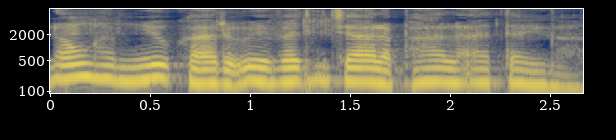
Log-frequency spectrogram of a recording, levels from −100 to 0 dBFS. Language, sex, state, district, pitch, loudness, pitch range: Wancho, female, Arunachal Pradesh, Longding, 170 Hz, -14 LUFS, 160-180 Hz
